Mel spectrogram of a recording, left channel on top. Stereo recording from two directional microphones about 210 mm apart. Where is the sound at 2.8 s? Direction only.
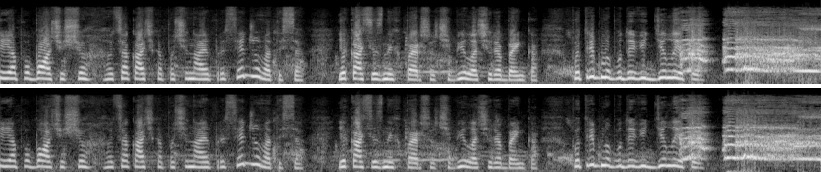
20° left (ahead or behind).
